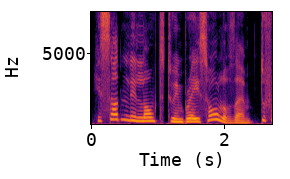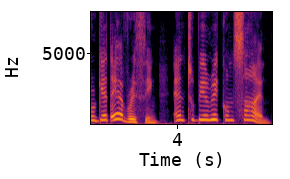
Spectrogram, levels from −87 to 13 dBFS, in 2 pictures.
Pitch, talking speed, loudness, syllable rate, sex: 245 Hz, 165 wpm, -15 LUFS, 5.4 syllables/s, female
